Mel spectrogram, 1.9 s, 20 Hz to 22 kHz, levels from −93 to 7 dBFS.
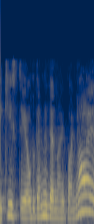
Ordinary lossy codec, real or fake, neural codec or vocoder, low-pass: MP3, 48 kbps; fake; codec, 16 kHz in and 24 kHz out, 1.1 kbps, FireRedTTS-2 codec; 7.2 kHz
